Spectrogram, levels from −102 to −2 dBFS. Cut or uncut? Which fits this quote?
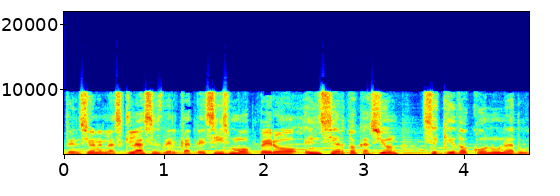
uncut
